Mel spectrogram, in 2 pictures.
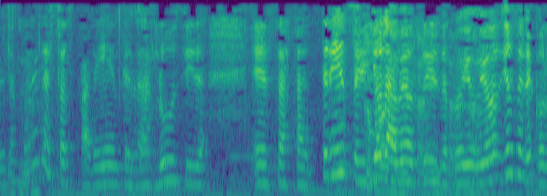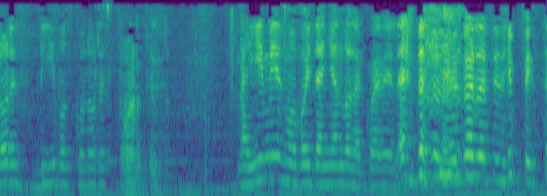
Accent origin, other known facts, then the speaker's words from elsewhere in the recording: Bolivia; uno se va reencontrando también como boliviana.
